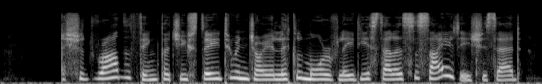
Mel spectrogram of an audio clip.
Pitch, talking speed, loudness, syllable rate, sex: 250 Hz, 200 wpm, -17 LUFS, 6.5 syllables/s, female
